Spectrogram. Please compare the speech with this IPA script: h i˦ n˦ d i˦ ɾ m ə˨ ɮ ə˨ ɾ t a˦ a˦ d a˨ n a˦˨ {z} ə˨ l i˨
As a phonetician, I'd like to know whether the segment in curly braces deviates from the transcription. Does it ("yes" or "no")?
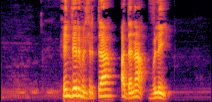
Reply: yes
